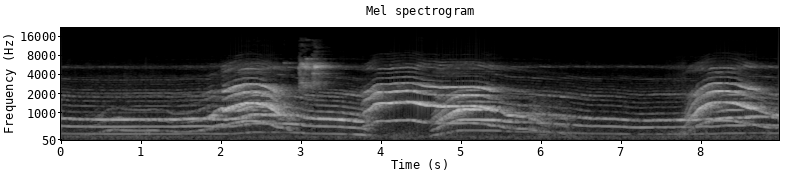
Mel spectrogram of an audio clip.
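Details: A pair of cats fighting: a steady low droning growl underlies repeated arching yowls that swell and fade, three loud wavering wails separated by quieter moaning.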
